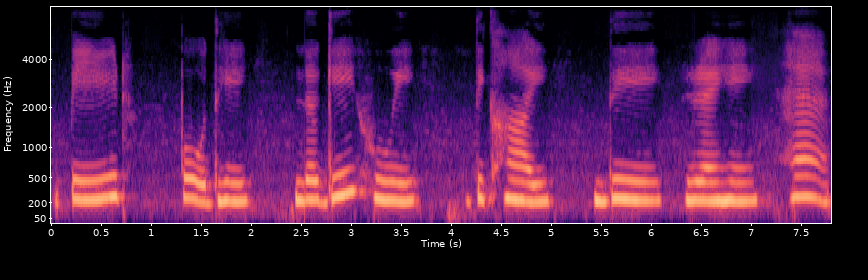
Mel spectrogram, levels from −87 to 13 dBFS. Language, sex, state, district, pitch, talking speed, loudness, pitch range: Hindi, male, Punjab, Fazilka, 220 Hz, 60 wpm, -10 LUFS, 215-240 Hz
